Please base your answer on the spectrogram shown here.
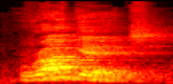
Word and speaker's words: rugged: So if I say rugged, I'm going against a rule that says if you have a ga, you don't pronounce the E that comes after it, except when it is an adjective. So this is an adjective, you pronounce rugged.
